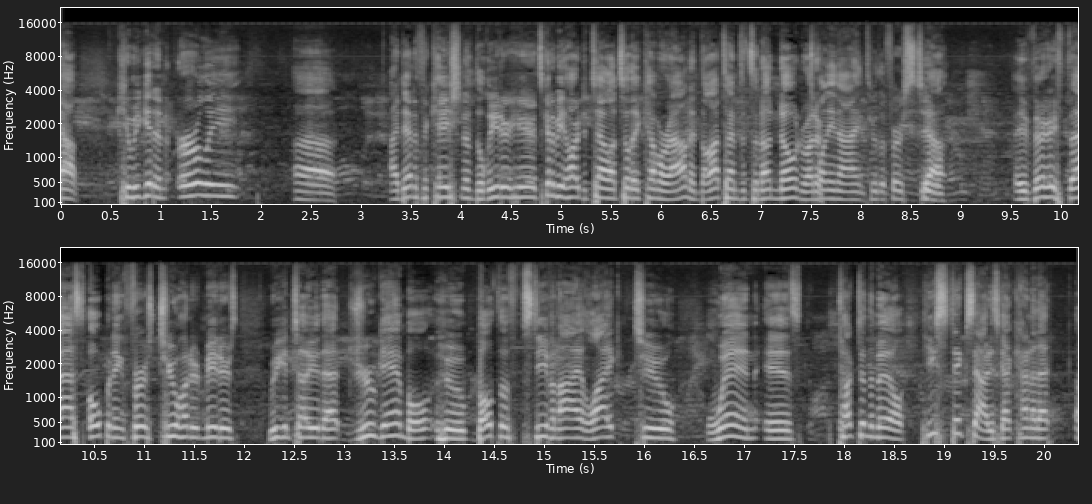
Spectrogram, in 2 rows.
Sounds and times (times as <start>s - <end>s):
Speech: 0.0s - 20.3s.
